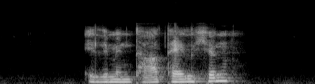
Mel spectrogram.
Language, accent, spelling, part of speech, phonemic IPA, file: German, Austria, Elementarteilchen, noun, /elemɛnˈtaːa̯taɪ̯lɕən/, De-at-Elementarteilchen.ogg
- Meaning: elementary particle (fundamental particle)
